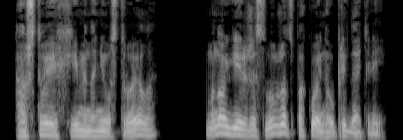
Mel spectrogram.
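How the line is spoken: Wry snort. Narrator (Russian): хмыкнул я

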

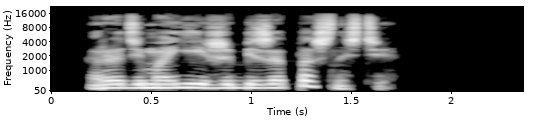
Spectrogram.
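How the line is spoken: Sarcastic tone. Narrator (Russian): язвительные нотки в моем голосе

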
